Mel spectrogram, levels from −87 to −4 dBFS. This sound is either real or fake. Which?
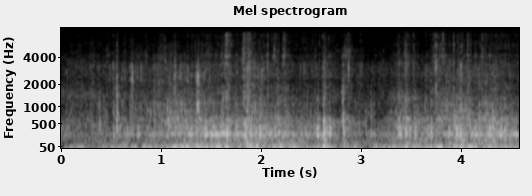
real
